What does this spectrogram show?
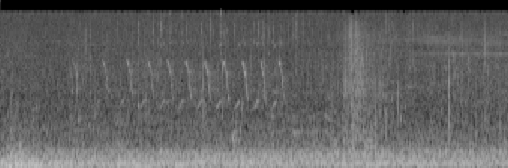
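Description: A bird calling a quick run of about ten short, descending chirps over a steady low rumble of wind and water around the boat, with a brief rustling burst about two-thirds of the way through.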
